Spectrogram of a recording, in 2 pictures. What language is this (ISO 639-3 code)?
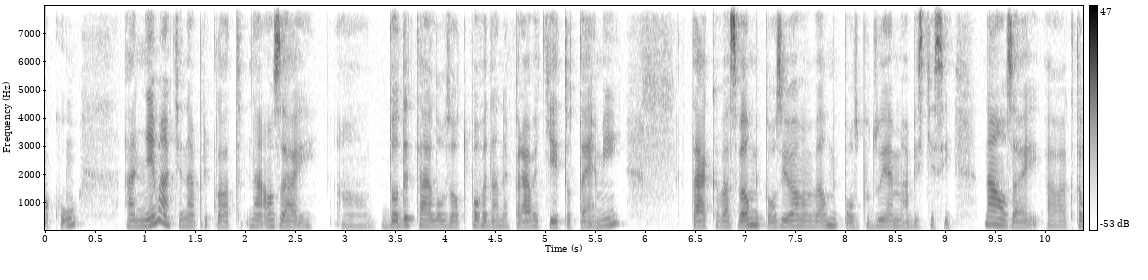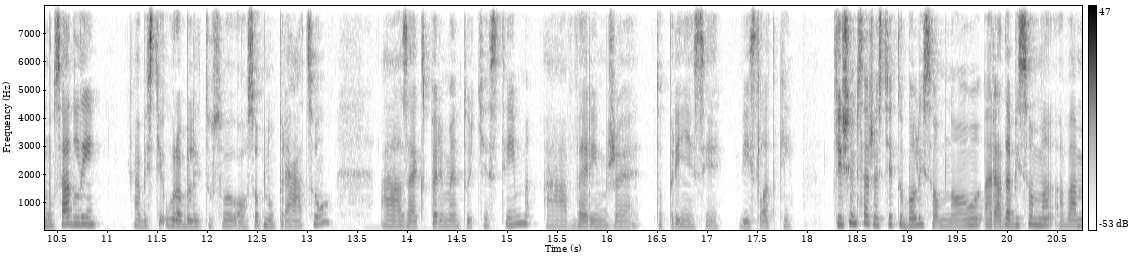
slk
